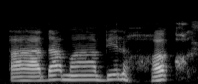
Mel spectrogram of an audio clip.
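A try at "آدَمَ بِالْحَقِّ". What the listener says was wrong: आदमा। नहीं, यही तो मेरी बहन प्रॉब्लम है, माँ नहीं है, मीम के आगे अलिफ नहीं है।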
